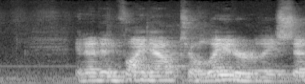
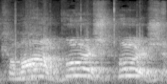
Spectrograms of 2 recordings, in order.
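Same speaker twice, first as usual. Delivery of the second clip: much higher, loud desperate yell; 13 semitones higher, 9 dB louder, slower than usual. Retold or imitated. Marine screaming at wounded shipmate to push, desperate yell. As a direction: scream push at him with everything. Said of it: "I'm yelling at him".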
